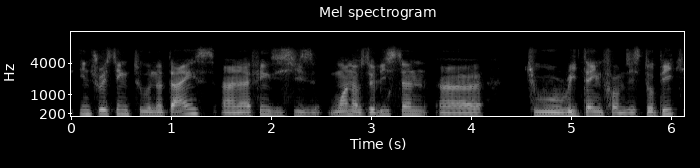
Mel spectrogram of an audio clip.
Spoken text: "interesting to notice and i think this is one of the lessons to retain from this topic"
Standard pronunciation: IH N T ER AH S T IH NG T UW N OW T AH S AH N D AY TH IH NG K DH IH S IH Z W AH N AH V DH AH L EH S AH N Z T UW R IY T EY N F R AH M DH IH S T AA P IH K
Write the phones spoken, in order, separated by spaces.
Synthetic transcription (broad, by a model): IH N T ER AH S T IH NG T UW N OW T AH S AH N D AY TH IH NG K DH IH S IH Z W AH N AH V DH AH L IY S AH N T UW R IY T EY N F R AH M DH IH S T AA P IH K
